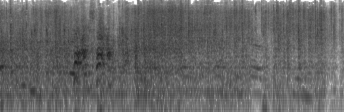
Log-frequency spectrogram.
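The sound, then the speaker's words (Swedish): Dice clatter and rattle continuously, a dense stream of small hard clicks as they're shaken and handled, with a brief sharper burst of clacks early on. “Jag måste fixa mina tärningar”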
